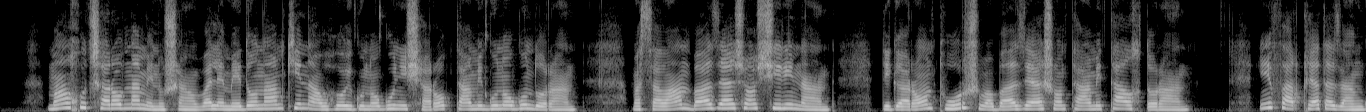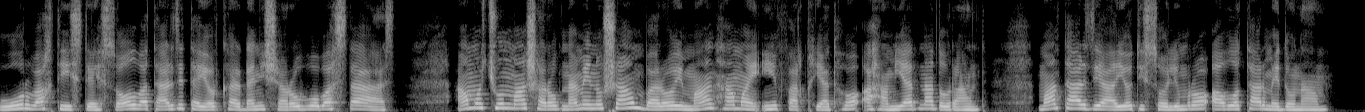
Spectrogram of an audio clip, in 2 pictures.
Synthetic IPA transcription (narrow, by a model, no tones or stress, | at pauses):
manχud̪ʃaɾɔbname̞nuʃamvale̞me̞d̪ɔnamkʰinavɦɔiɡunɔɡuniʃaɾɔb̥̚t̪ʰamiɡunɔɡund̪ɔɾand̪̚ | masalanbaze̞aʃɔnʃiɾinand̪ː | iɡaɾɔnt̪ʰuɾʃvabaːzeaʃɔnt̪ʰamit̪ʰalˠχd̪ɔɾand̪ | infaɾqʰijat̪azaŋɡuɾvaqt̪iːst̪e̞hsɔlvat̪ʰaɾzit̪ajːɔɾkʰaɾd̪aniʃaɾɔbvɔbast̪aːst̪̚ | ʔamːɔt͡ʃʰunmanʃaɾɔbname̞nuʃambaɾɔimanɦamajiʔinfaɾqʰijat̪hɔʔaɦamijat̪nad̪ɔɾand̪ | mant̪ʰaɾzihajɔt̪isɔlimɾɔʔavlɔt̪ʰaɾme̞d̪ɔnam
